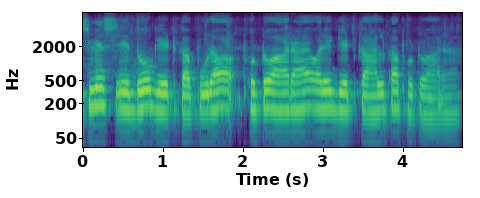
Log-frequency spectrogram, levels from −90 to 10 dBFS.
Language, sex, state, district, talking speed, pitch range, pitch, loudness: Hindi, male, Jharkhand, Deoghar, 225 wpm, 145-165 Hz, 155 Hz, -14 LUFS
